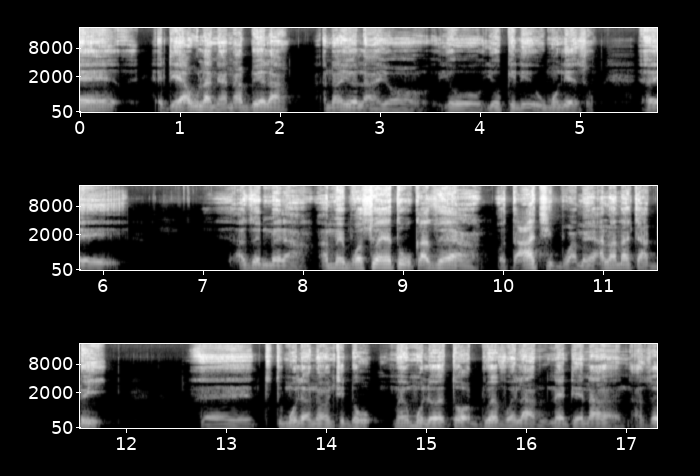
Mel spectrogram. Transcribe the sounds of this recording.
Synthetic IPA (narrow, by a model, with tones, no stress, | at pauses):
ɛ˦ɛ̰˨da˨wu˦la˨ni˨a˨nã˦dʊ˦ɛ˦la˦ | a̰˨nã˦jɔ˦la˨jɔ˨˦jɔ˨jɔ˨ke˨le˨wu˦mo˦li˦ɛ˨zʊ̰˨ | ɛ˦ | a̰˨zʊ˦ɛ˦nu˦mɛ˨˦la˨a̰˨mɛ˨bɔ˦su˦ɛ˦ɛ˦t̪o˦wo˨ka˦zɛ˦a˨ɔ̰˨t̪a˨a˦t͡ʃi˨bu˨a˨mɛ˨a̰˨lɔ˦a˦nã˦t͡ʃa̰˨dʊ˦i˨ | t̪u̥˨t̪u˦mo˦li˨ɔ˨nɔ̃˨n̩˦t͡ʃi˦do˦ | mɛ˦u˦mo˦le˨ɔ˨t̪o˦ɔ˨du˦ɛ˦vu˨ɛ˨la˦˨nɛ˦˨de˨ɛ˦na˦na̰˨z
